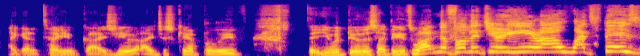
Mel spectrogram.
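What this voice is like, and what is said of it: Emotional Jerry Lewis impression. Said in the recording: “then the emotional Jerry, you know, he was like”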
